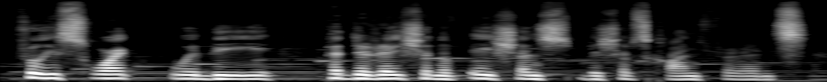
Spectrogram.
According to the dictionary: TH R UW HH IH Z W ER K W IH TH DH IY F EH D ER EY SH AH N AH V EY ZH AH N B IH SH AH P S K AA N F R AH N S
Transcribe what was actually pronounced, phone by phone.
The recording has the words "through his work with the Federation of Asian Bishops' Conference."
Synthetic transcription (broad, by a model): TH R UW HH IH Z W ER K W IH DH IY F EH D ER EY SH AH N AH V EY SH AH N B IH SH AH P S K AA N F R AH N S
